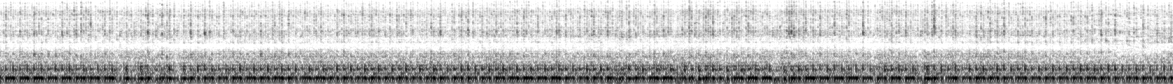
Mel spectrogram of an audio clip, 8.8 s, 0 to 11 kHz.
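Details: 1942 Chevrolet Blitz CMP 4WD truck, 216 petrol straight-six: steady low idle with rough gravelly drone over it; owner points out water pump noise, later boils and steams, pump seemingly not pumping.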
